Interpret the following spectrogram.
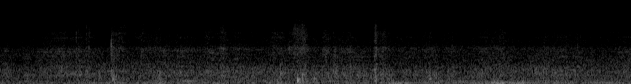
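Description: Gloved hands crumbling and stirring potting soil with perlite in it: a soft rustling with a few faint crackles, over a steady low hum.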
